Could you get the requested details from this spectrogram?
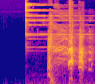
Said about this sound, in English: Ding! Ring that bell. Ring that bell.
